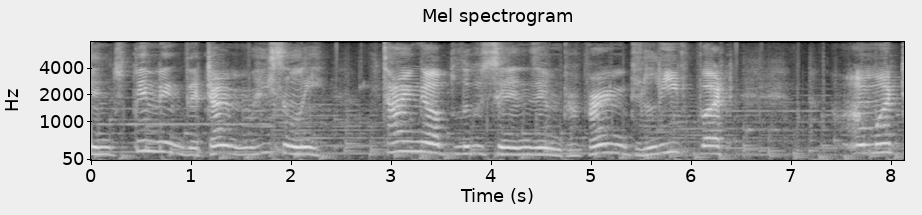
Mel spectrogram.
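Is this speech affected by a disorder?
Yes: traumatic brain injury.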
